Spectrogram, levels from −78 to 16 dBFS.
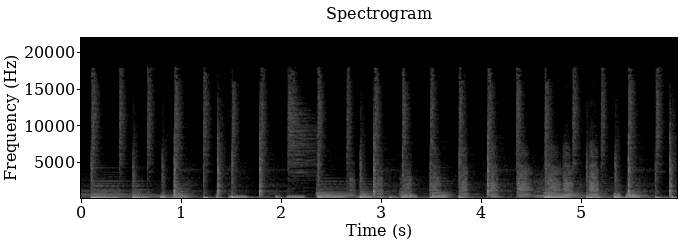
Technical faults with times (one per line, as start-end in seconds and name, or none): none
